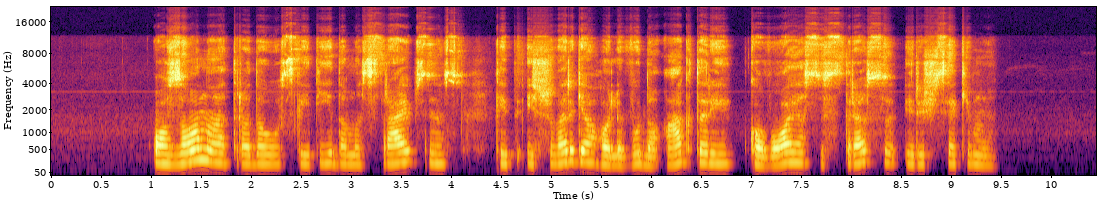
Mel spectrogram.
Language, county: Lithuanian, Vilnius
